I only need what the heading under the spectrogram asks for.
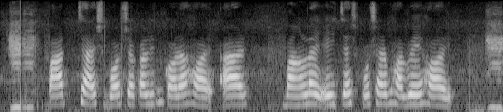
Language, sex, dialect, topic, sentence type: Bengali, female, Northern/Varendri, agriculture, statement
